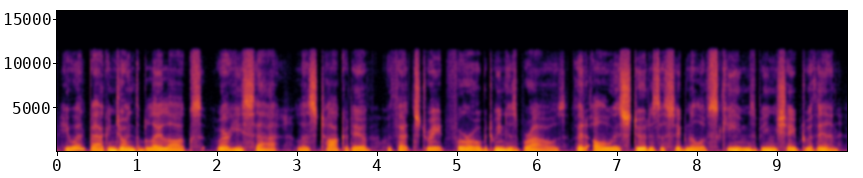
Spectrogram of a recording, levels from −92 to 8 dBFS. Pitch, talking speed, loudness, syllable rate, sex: 200 Hz, 180 wpm, -17 LUFS, 4.7 syllables/s, female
